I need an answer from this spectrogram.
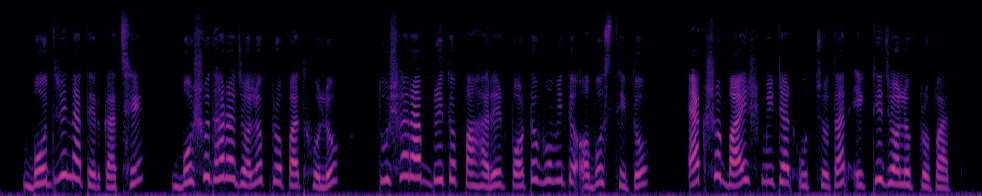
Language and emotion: Bengali, neutral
